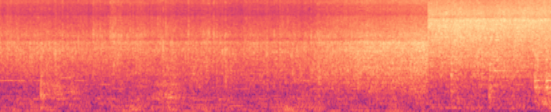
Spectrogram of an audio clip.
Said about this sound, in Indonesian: Sekarang kita masukin cabenya.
